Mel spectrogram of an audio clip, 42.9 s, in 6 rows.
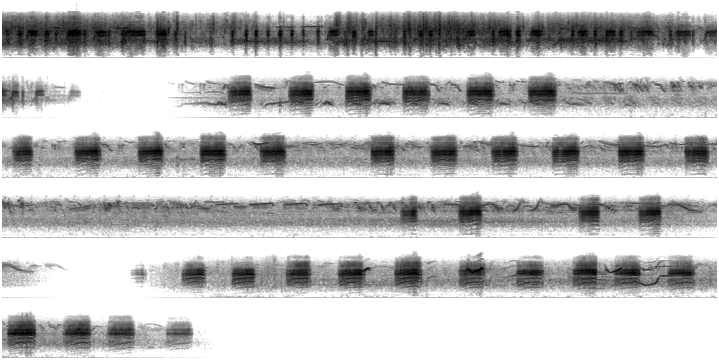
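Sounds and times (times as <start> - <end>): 
gadwall duck calling: 0.0 - 7.7, 9.3 - 13.0, 14.4 - 17.2, 18.0 - 21.4, 25.4 - 26.3, 27.2 - 28.2, 30.0 - 37.7.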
